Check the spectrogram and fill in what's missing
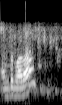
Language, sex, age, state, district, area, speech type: Telugu, male, 30-45, Andhra Pradesh, Vizianagaram, rural, conversation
